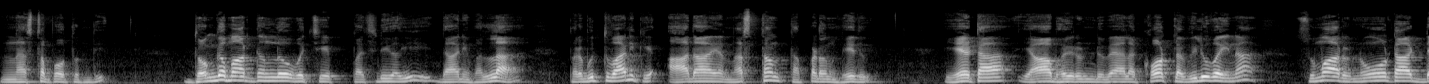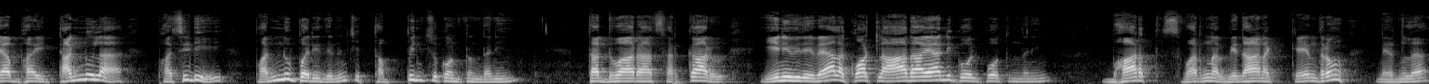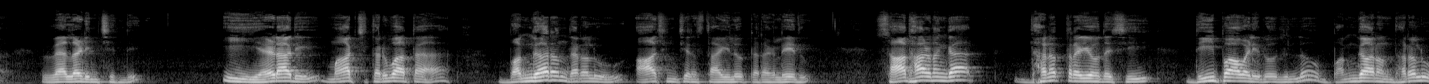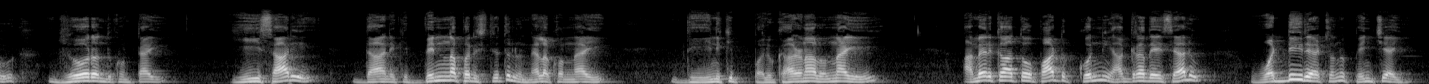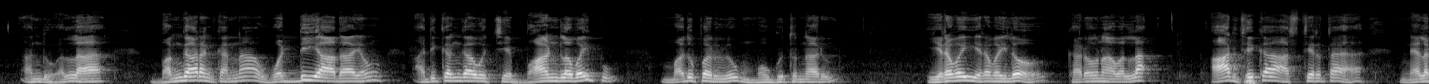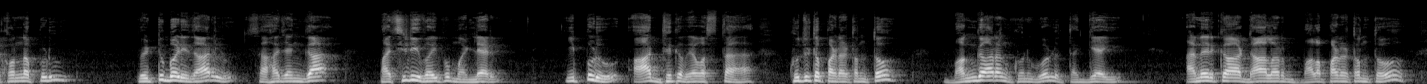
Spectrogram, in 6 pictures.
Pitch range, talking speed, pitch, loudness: 120-165 Hz, 75 wpm, 140 Hz, -16 LUFS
